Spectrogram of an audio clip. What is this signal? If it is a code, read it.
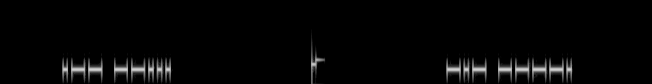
Morse code, heard as a keyed tone, about 28 wpm, 700 Hz. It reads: W7 K9
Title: Single-Letter Single-Number 28wpm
